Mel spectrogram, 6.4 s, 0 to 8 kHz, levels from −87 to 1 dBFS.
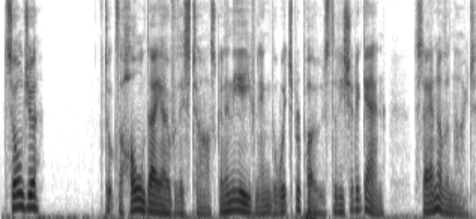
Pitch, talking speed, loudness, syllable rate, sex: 105 Hz, 215 wpm, -17 LUFS, 6.4 syllables/s, male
